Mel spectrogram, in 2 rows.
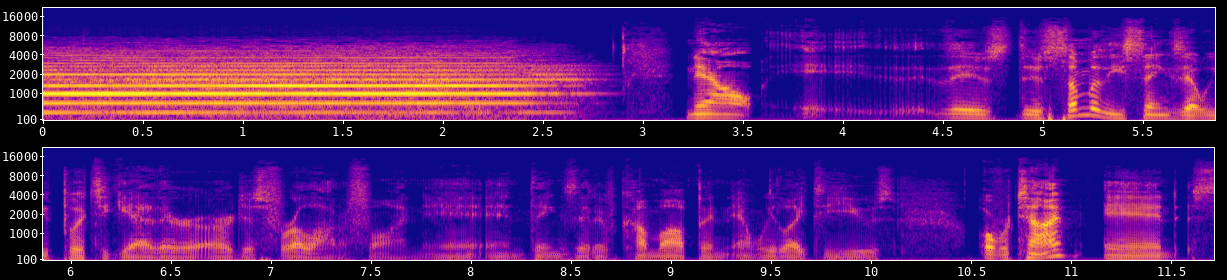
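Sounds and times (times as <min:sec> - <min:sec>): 
game show buzzer: 0:00.0 - 0:02.9
speech: 0:03.2 - 0:11.7.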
